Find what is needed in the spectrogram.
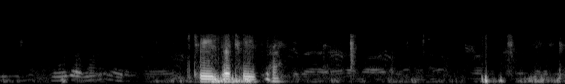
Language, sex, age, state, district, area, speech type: Dogri, male, 30-45, Jammu and Kashmir, Udhampur, rural, conversation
